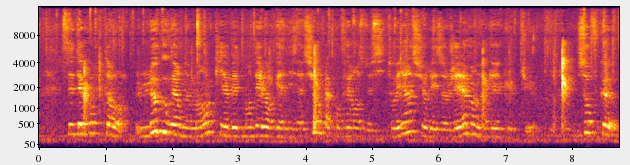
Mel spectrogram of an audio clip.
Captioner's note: French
